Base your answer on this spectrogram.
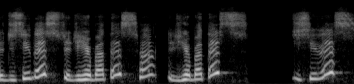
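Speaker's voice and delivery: squeaky, very high, needling caricature voice. Asking a co-host about a news story in a Jay Leno impression. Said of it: "It's Jay Leno".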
